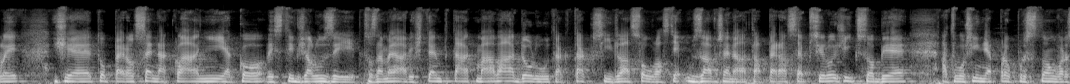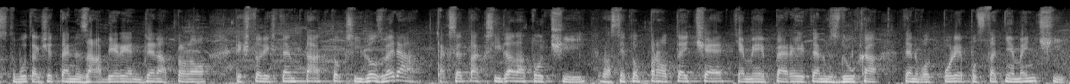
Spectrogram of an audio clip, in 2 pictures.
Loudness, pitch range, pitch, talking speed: -16 LUFS, 125-145 Hz, 135 Hz, 180 wpm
